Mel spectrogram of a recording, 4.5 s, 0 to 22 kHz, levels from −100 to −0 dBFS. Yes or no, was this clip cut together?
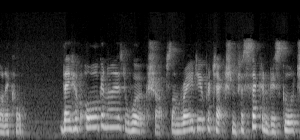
no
